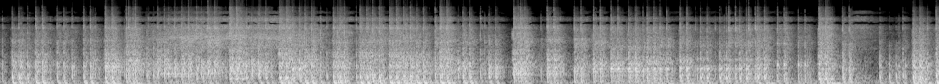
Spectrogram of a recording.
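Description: Very fast, continuous tapping with white chalk sticks held in both hands on a medium, solid, flat black chalkboard panel in a wooden frame. The dense, crisp clicks blur into a rattling barrage with a woody knock around 220 Hz and short rings that die almost at once.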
